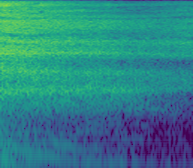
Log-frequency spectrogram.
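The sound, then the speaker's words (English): A single long, deep breath, airy and steady, gradually softening as it continues, with no talk around it. “Deep breath in. Connect to your breath for a moment.”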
